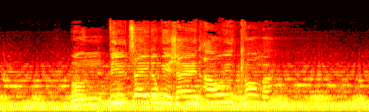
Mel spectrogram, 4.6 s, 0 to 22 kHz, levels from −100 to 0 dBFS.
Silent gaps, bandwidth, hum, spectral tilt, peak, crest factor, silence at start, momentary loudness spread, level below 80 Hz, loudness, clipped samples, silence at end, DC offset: none; 11.5 kHz; none; -6 dB/octave; -2 dBFS; 14 dB; 0 s; 7 LU; -38 dBFS; -15 LUFS; under 0.1%; 0 s; under 0.1%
